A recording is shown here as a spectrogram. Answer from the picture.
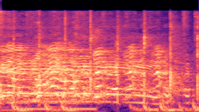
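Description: A short, steady round of applause from a few people, with quick overlapping claps mixed with lively chatter and some chuckling throughout.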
